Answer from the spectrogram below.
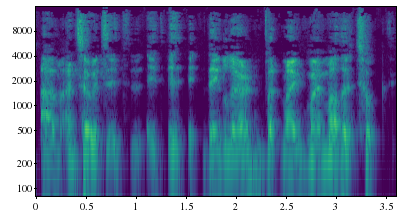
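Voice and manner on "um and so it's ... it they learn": ordinary talk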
